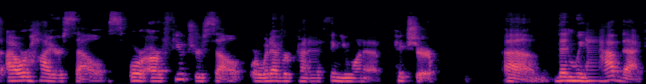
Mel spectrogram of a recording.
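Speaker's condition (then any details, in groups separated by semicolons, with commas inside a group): No condition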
